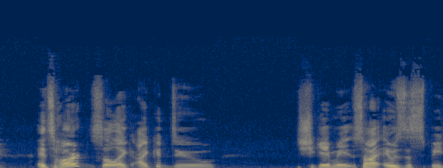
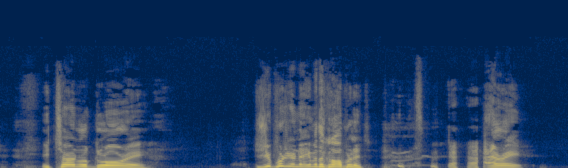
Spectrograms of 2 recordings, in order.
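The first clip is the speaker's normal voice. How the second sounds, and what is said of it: Imitates Dumbledore's voice. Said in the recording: “give me that Dumbledore accent”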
